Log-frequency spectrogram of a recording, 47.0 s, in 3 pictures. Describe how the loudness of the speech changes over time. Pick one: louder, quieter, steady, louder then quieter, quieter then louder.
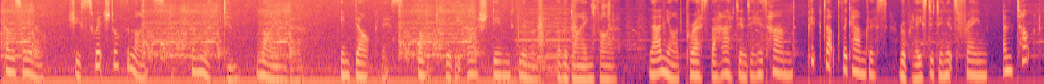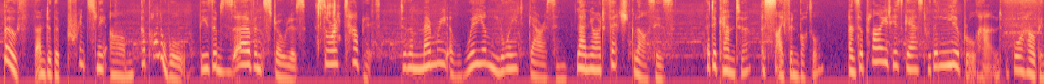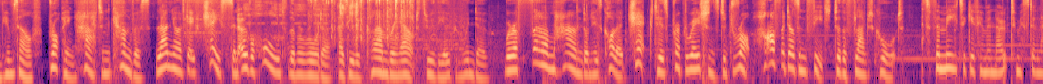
steady.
